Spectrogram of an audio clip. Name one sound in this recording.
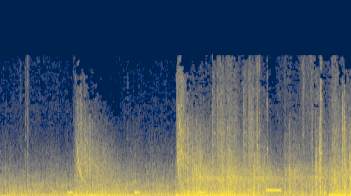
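A short electronic beep sounds once a second in a countdown, ending with a longer, higher beep.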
